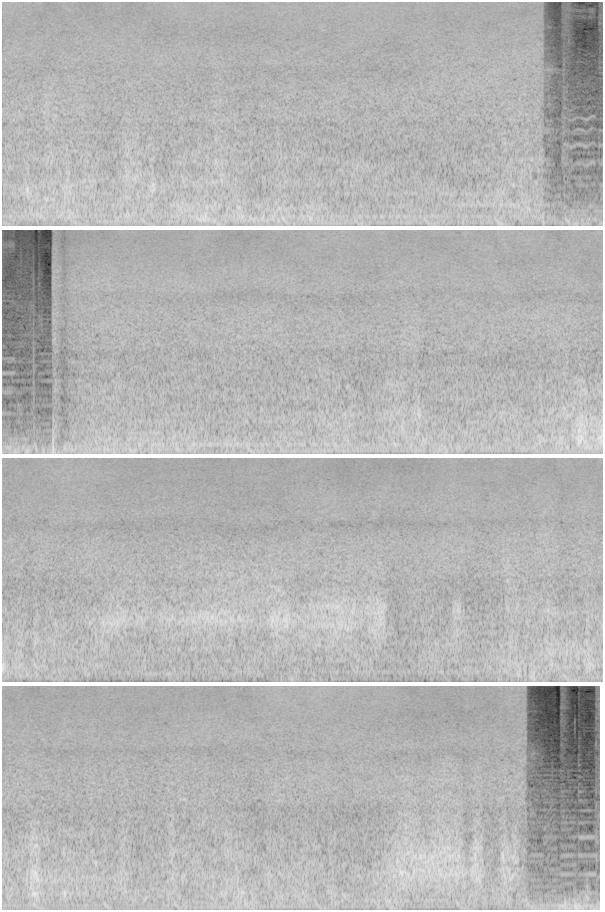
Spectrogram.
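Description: Pressure-washer water jet spraying onto a car's wheel and tyre, a steady loud hiss. It cuts out for about a second a little over five seconds in, then runs again and stops shortly before the end.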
